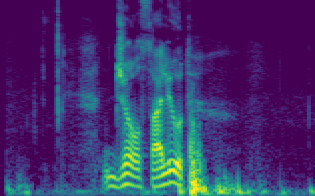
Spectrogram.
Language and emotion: Russian, positive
